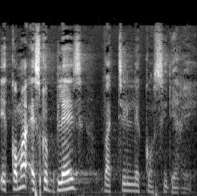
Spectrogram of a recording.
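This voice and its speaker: A man's voice: mid-range voice, very animated, moderate pace, fairly bright tone, slightly rough. A male pastor preaching a sermon, repeating his points emphatically and using caricatured animal stories. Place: church. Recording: reverberant church hall.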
